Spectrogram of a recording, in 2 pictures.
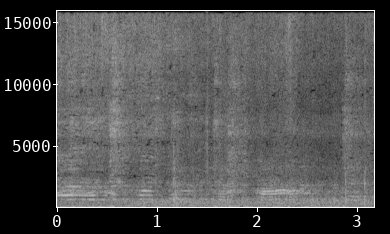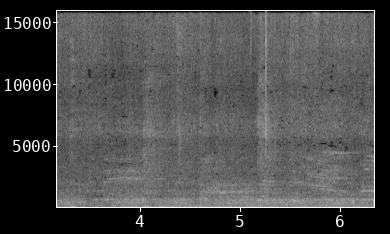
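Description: Steady low rumble of wind and motion noise on a phone microphone carried on a moving bicycle, with faint music in the first moments.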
